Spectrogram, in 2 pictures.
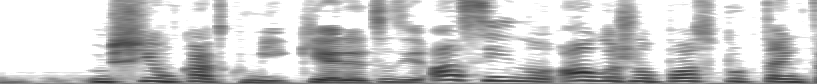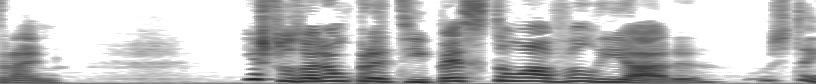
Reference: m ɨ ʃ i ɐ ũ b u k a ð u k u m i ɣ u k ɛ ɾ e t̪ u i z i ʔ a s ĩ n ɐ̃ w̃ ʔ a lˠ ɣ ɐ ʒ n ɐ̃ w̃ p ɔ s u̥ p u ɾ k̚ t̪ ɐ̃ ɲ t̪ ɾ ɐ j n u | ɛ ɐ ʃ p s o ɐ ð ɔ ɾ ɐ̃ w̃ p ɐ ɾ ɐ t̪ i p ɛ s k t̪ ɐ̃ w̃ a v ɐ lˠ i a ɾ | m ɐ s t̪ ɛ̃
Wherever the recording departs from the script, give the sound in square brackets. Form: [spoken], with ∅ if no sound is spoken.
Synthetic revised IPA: m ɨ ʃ i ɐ ũ b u k a ð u k u m i ɣ u k ɛ ɾ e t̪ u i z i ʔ a s ĩ n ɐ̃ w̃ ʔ a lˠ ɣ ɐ ʒ n ɐ̃ w̃ p ɔ s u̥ p u ɾ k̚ t̪ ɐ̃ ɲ t̪ ɾ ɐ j n u | [i] ɐ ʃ p s o ɐ [z] ɔ [ʎ] ɐ̃ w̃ p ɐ ɾ ɐ t̪ i p ɛ s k t̪ ɐ̃ w̃ a v ɐ lˠ i a ɾ | m ɐ [ʃ] t̪ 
